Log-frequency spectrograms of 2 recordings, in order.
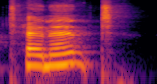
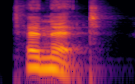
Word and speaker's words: Tenet: Not Tenet. There's not two T's, just Tenet. I hear so many people say Tenet.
